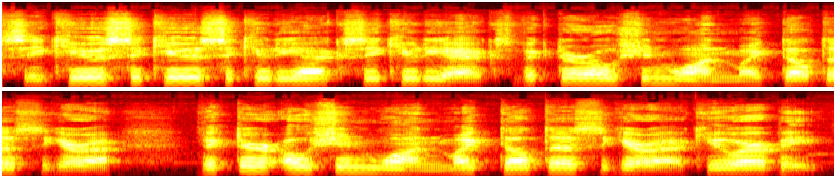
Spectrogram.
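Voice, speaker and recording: A man operating an amateur radio, calling out and repeating call signs in the phonetic alphabet in measured phrases. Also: on the high side. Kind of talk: ham radio contact calls in phonetic alphabet. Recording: very noisy, heavy radio static. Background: radio static and hiss.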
